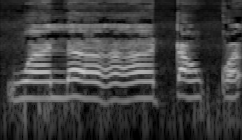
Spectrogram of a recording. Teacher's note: Dan qaf ini apabila dia mati di tengah-tengah kalimah perempuan, kena lantunkan dia. Oleh kerana huruf qaf ini adalah huruf isti'la. Jadi maka kita kena lantunannya agak kuat bunyi dia.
